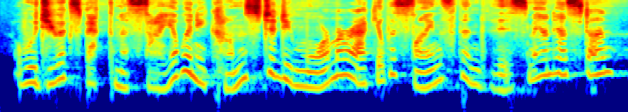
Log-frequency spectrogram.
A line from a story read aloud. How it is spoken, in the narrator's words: the crowds whispering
